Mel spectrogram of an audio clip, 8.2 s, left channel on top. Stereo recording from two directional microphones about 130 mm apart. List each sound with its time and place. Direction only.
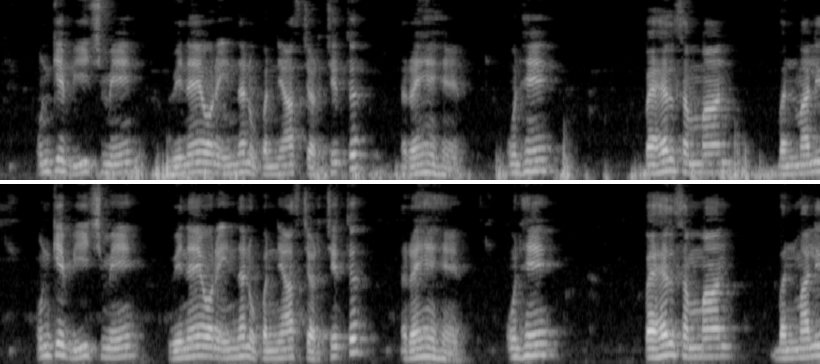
0.3 s speech: 20° right (ahead or behind)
